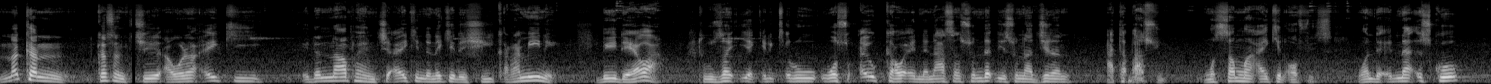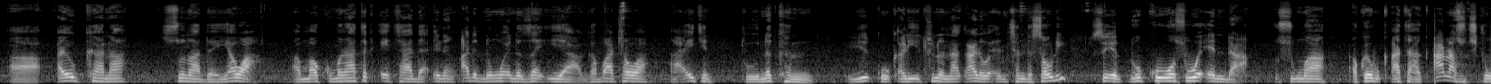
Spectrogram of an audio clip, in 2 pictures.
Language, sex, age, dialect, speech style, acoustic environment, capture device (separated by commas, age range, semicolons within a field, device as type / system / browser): Hausa, male, 35-44, Nigeria - Katsina, happy; excited; focused; relaxed, silence, mobile / Linux / Chrome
